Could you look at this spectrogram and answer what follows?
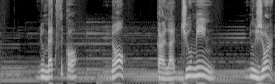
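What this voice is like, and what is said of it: Cute accented voice. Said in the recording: “Mama responds in her cute accent.”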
